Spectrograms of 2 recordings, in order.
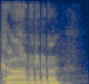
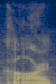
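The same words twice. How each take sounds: First: Scottish accent, with a rolled R. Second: American accent, with the R clearly heard.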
